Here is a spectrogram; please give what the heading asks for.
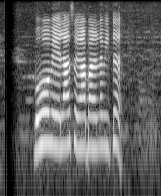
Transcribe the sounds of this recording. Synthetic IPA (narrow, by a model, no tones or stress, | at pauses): boɦoʋeːlaːsojaːbalənəʋiʈə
